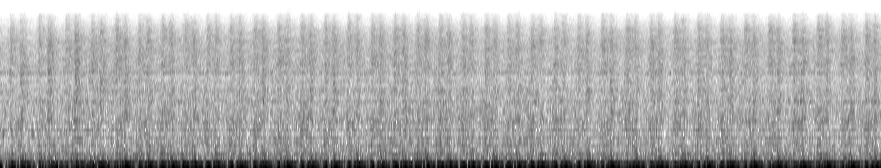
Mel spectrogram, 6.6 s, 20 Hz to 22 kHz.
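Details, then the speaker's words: 1985 Chevrolet Corvette, flooded and unrun for over 10 years: a heavy, lumpy idle with uneven pulses near three a second that sounds ready to stall. The owner suspects timing or fuel. Rough idle. "yeah I'll tell you what man oh oh yeah it sounds like a timing issue doesn't it I don't know could be fuel could be timing"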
